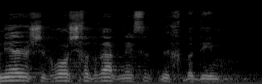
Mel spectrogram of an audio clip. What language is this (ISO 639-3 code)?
heb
